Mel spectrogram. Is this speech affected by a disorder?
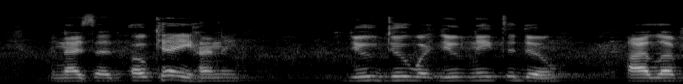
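Yes: ALS.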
